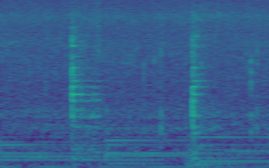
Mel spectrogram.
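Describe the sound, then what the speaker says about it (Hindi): Thin wheat-flour mathri fry quietly in oil, a soft steady sizzle with two brief clinks of a utensil. "साढ़े फ्राई होण डे आ देखो"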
